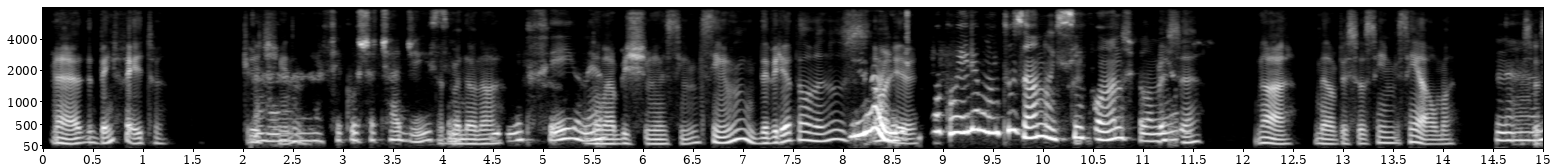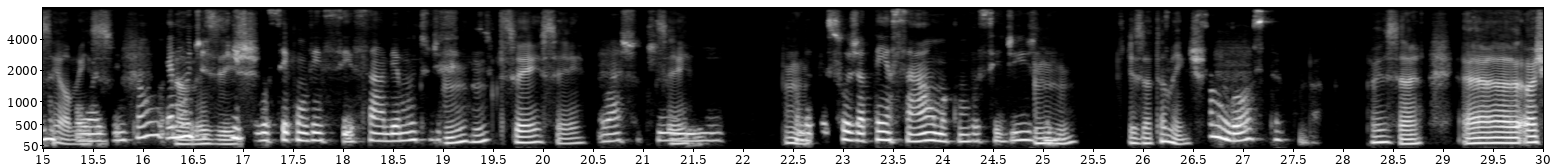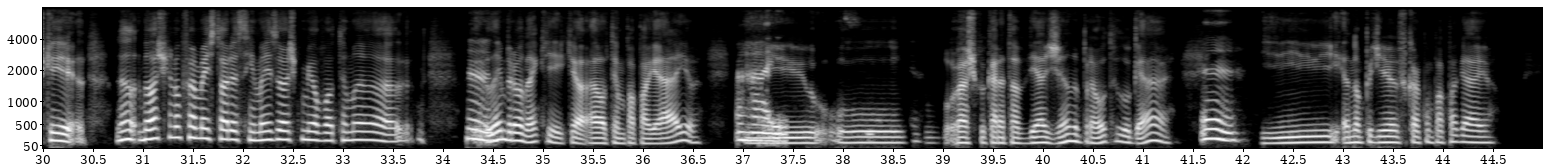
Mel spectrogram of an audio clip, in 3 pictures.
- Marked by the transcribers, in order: tapping; static; distorted speech; other background noise; unintelligible speech; unintelligible speech; unintelligible speech; tongue click; unintelligible speech
- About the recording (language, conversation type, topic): Portuguese, unstructured, Como convencer alguém a não abandonar um cachorro ou um gato?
